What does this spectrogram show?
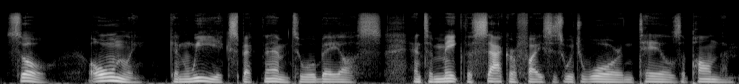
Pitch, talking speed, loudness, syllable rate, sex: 120 Hz, 155 wpm, -21 LUFS, 4.2 syllables/s, male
